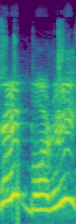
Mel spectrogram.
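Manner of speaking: high, loud, chatty parrot voice. Retelling how the parrot greeted people in the store: imitating a talking parrot. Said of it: "turn his head sideways and go".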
